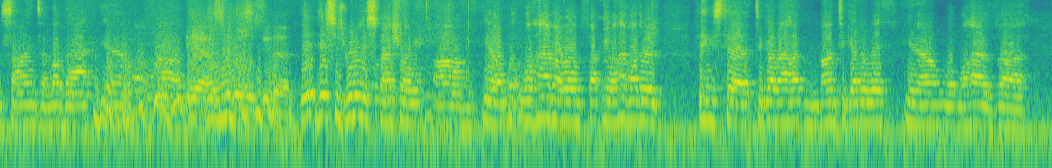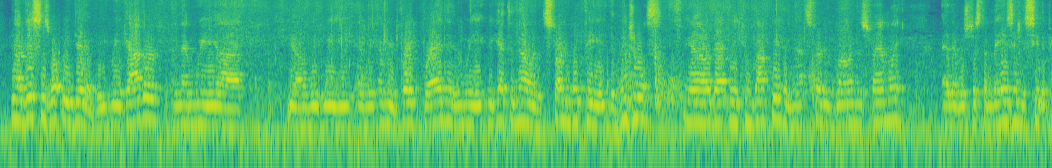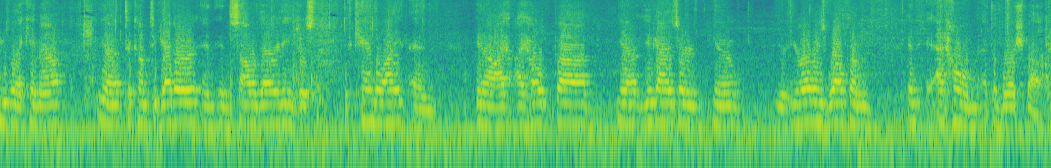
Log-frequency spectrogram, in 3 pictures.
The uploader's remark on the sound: met with about 15 people outside the meeting room.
